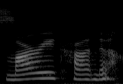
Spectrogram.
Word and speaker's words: Marie Kondo: Marie Kondo. – Exactly. Yes, Marie Kondo. – Is that how you say her name? I'm sorry. I watched the video once. – Marie Kondo.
